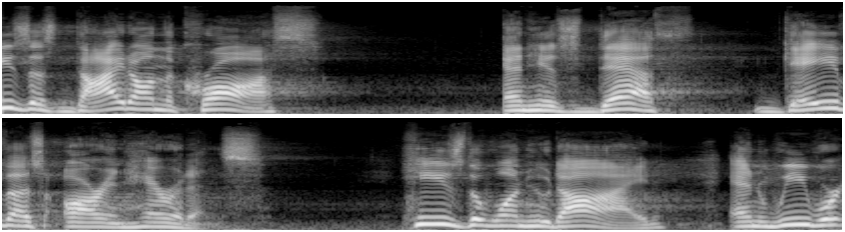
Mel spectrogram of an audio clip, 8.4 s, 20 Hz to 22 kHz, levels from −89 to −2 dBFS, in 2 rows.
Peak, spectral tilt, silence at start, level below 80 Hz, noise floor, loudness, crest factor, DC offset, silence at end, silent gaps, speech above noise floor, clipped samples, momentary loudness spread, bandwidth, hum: 0 dBFS; -5 dB/octave; 0 s; -44 dBFS; -53 dBFS; -16 LUFS; 16 dB; under 0.1%; 0 s; none; 37 dB; under 0.1%; 12 LU; 14.5 kHz; none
